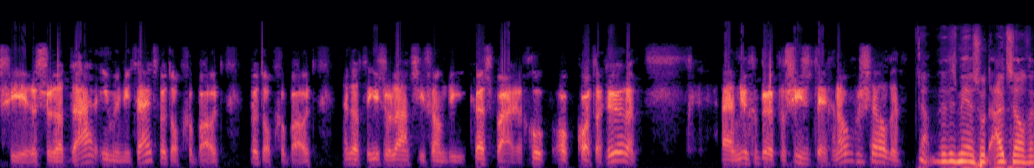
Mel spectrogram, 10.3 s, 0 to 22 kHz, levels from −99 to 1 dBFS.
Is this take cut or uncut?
cut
